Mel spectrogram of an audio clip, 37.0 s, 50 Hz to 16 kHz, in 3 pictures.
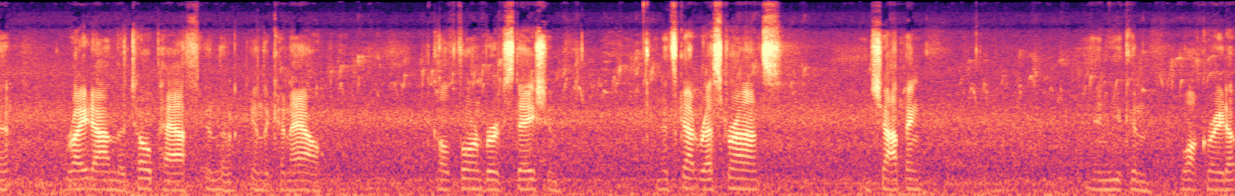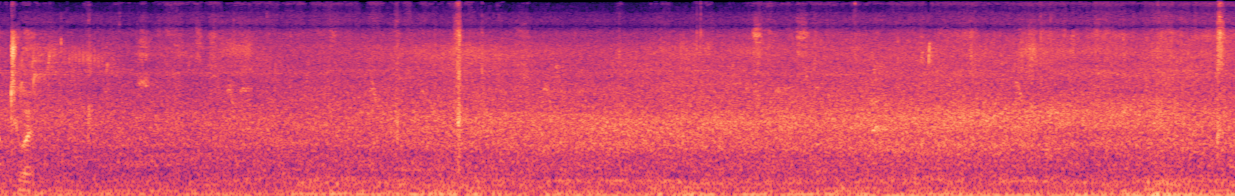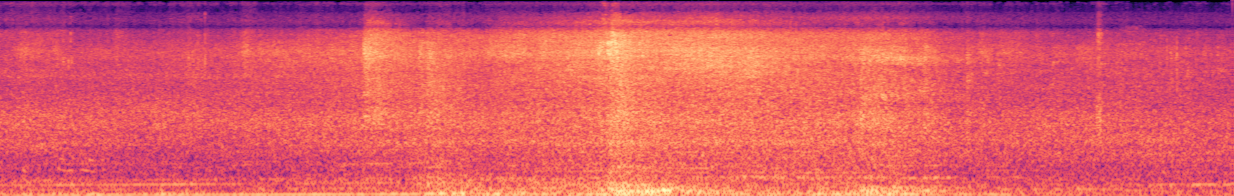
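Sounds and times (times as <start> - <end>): road traffic rumbling: 0.0 - 37.0
vehicle passing: 10.6 - 37.0.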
